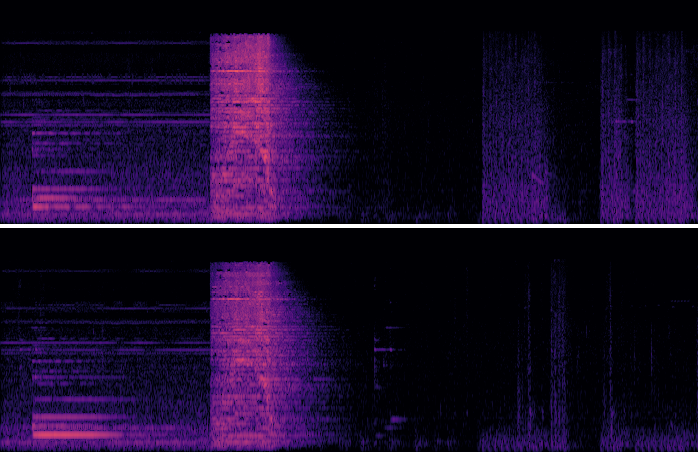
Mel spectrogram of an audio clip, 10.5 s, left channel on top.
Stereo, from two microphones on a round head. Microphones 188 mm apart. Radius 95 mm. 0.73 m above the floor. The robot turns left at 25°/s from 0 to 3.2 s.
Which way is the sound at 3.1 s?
35° left (ahead or behind).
